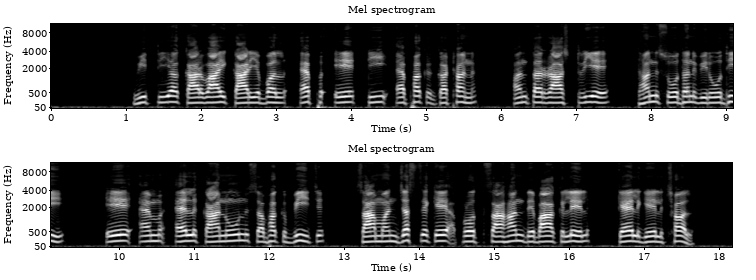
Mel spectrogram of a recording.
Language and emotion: Maithili, neutral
